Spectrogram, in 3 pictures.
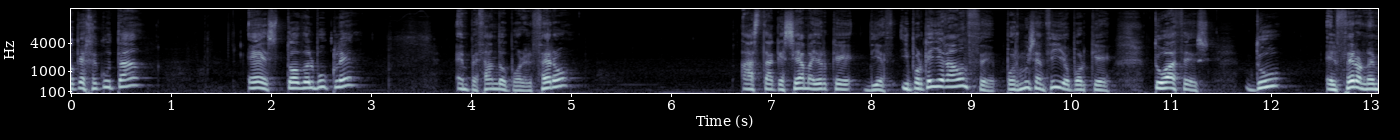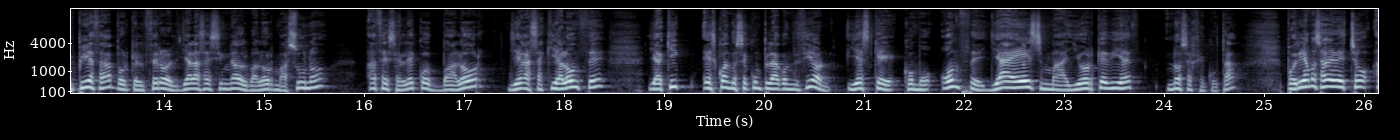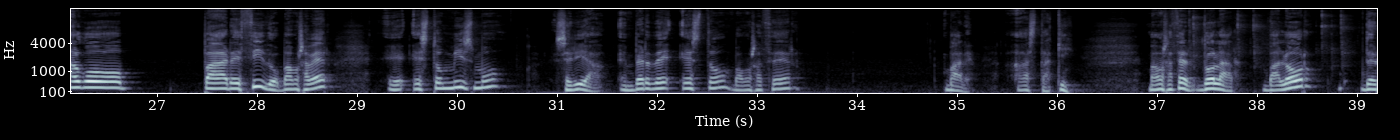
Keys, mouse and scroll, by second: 26.6-28.3 drag, 29.4-31.9 drag, 32.4-37.5 drag, 37.1-39.2 typing.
